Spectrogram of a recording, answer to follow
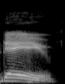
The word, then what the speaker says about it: Dayve: So new Dave, and it's spelled Dayve, like, oh, a new day.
